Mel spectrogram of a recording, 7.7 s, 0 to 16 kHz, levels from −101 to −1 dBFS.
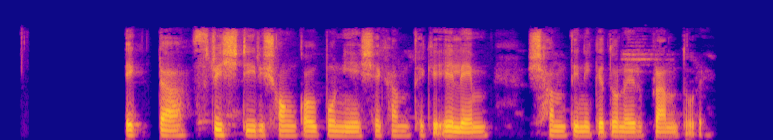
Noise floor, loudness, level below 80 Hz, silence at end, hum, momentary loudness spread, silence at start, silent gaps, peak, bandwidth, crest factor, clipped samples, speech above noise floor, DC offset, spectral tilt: under -90 dBFS; -19 LUFS; -62 dBFS; 0.75 s; none; 10 LU; 1.25 s; 1.52-1.58 s; -2 dBFS; 7.8 kHz; 18 dB; under 0.1%; over 71 dB; under 0.1%; -3.5 dB/octave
